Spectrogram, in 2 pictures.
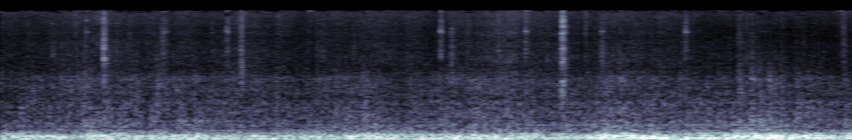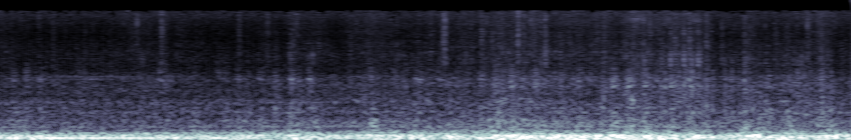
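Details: Pickup driven on the road after suspension work: only steady tyre and road rumble, and the earlier rattle has stopped; suspension quiet.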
